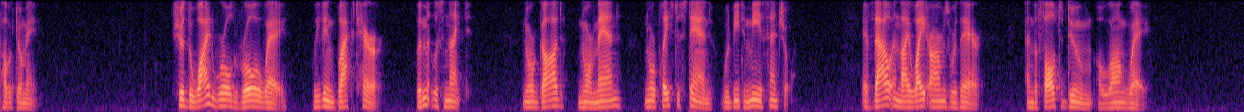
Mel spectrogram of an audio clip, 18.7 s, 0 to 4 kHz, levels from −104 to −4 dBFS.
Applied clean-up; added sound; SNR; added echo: none; none; none; none.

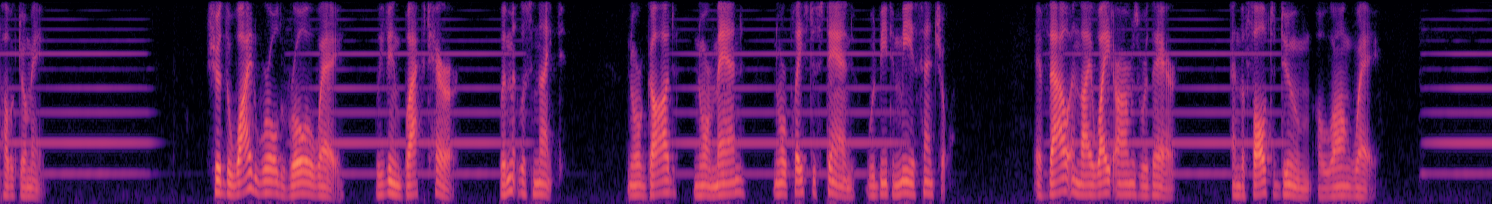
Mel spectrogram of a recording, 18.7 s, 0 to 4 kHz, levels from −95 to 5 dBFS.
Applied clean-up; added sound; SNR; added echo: none; Bowed string instrument; 18 dB; none.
